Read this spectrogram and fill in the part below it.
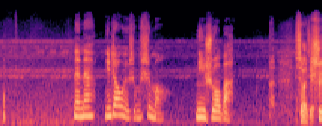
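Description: A young woman speaks with concern.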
